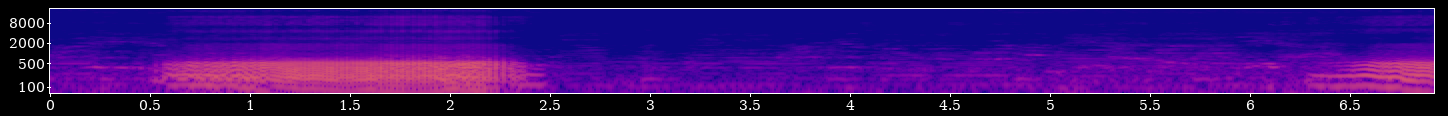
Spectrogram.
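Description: One loud, rough, rattling breath noise lasting about two seconds, then quiet breathing before another begins: snoring.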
